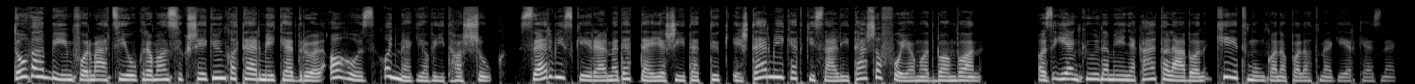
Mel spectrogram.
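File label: Hungarian, female, explainer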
